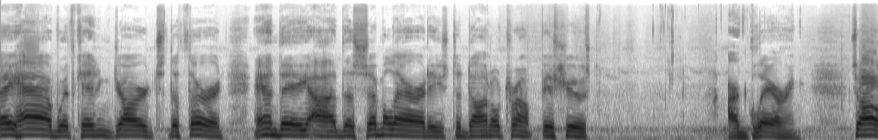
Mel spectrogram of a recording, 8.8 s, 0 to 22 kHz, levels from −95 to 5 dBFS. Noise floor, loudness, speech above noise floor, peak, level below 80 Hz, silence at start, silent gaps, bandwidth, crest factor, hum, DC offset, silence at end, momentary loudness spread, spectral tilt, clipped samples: -38 dBFS; -12 LUFS; 27 dB; 0 dBFS; -44 dBFS; 0 s; none; 17 kHz; 12 dB; none; under 0.1%; 0 s; 8 LU; -7.5 dB/octave; under 0.1%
